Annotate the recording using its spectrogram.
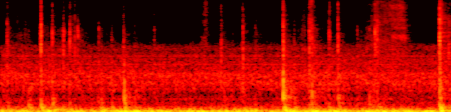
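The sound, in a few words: typing on a computer keyboard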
